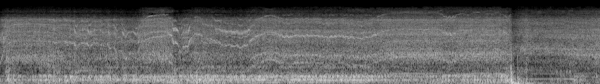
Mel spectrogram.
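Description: Cordless drill running a hole saw through diamond-plate sheet metal: a steady motor hum under a high, wavering whine from the saw teeth on the metal. About five seconds in there is a click and the sound eases off as the saw breaks through.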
